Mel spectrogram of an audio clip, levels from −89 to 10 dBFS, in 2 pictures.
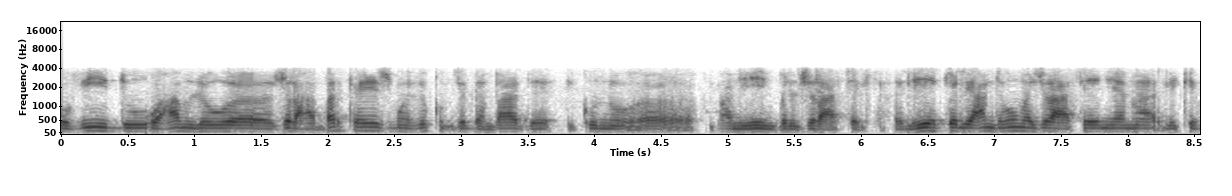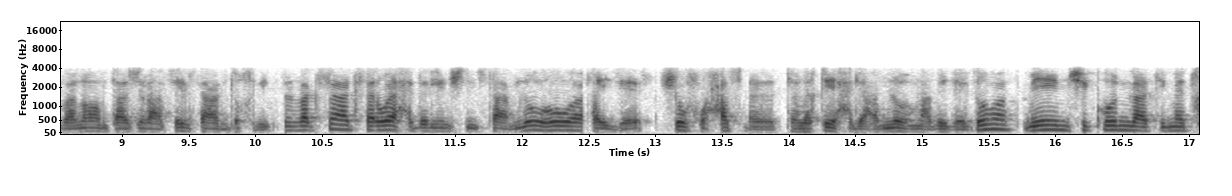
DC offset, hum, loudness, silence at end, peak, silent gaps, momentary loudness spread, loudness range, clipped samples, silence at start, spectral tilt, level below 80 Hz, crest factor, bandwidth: under 0.1%; none; -20 LUFS; 0 s; -2 dBFS; none; 9 LU; 3 LU; under 0.1%; 0 s; -10.5 dB/octave; -60 dBFS; 18 dB; 4.2 kHz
